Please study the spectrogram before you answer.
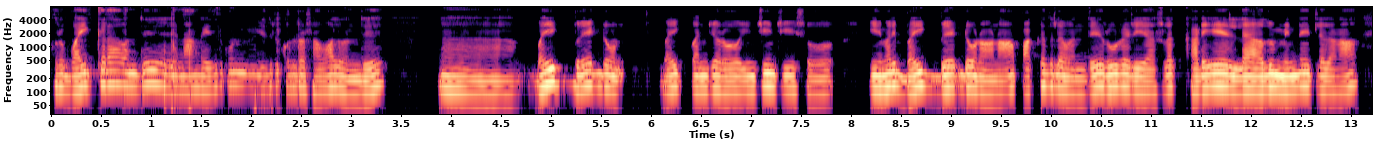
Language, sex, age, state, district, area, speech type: Tamil, male, 18-30, Tamil Nadu, Ariyalur, rural, spontaneous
